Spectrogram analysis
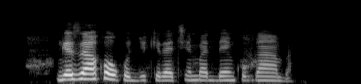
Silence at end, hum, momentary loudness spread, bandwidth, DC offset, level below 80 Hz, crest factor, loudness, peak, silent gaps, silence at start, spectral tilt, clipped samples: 0.7 s; none; 14 LU; 6.8 kHz; under 0.1%; -64 dBFS; 18 dB; -18 LUFS; -2 dBFS; none; 0.55 s; -4.5 dB/octave; under 0.1%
